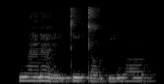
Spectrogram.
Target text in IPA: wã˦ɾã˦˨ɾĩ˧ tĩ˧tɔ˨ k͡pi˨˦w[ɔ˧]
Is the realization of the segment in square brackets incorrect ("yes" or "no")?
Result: yes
